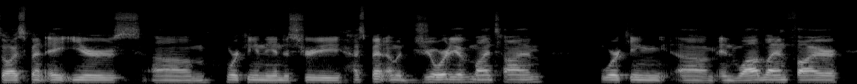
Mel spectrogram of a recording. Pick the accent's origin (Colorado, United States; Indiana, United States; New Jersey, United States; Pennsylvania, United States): Colorado, United States; So I grew up in Colorado. I've always had a knack for wanting to help people.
